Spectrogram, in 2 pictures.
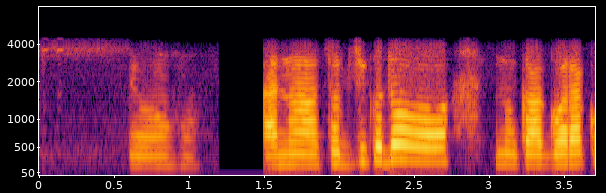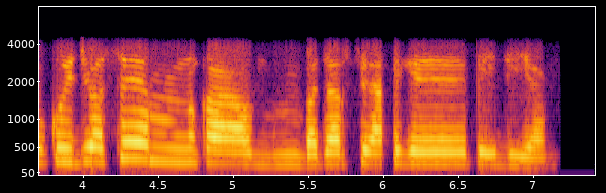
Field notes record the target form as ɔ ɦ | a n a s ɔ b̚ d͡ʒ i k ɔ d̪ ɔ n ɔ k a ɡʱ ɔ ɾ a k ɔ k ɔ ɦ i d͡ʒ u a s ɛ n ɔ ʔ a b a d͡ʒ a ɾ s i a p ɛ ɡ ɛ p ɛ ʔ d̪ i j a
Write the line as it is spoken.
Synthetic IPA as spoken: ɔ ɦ | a n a s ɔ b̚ d͡ʒ i k ɔ d̪ ɔ n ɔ k a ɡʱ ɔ ɾ a k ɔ k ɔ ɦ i d͡ʒ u a s ɛ n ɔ k a b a d͡ʒ a ɾ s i a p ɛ ɡ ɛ p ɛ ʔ d̪ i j a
